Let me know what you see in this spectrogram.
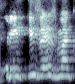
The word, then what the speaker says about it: Cristi Sesma: Pero como Cristi Sesma con I latina.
